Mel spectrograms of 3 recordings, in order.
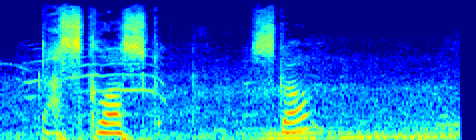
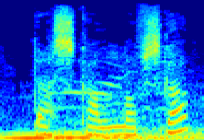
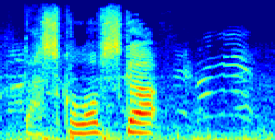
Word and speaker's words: Daskalovska: and be replaced by Mia Daskluska. Mia Daskalovska, I believe is the pronunciation. Sabre tries to turn and shoot, not able to do so. Sorry, Daskalovska.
